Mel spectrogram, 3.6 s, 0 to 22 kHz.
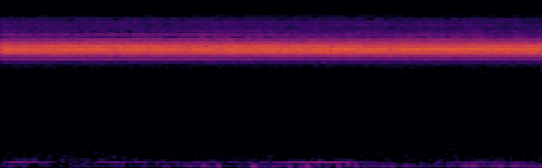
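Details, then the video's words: Cicada drinking sap from sweet thorn acacia in the Meerkat Magic Valley Reserve on a scorching December day above 43 °C. A constant shrill, hissing drone fills the whole stretch without pause. "SCREAMING BUGS - Cicada THE BUSH THERMOMETER"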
